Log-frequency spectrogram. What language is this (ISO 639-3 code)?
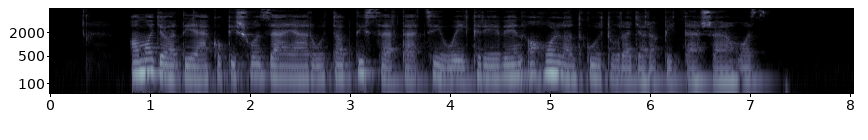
hun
